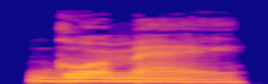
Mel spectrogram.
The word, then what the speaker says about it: gourmet: So, things like ballet, gourmet, we are not going to pronounce the T there.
